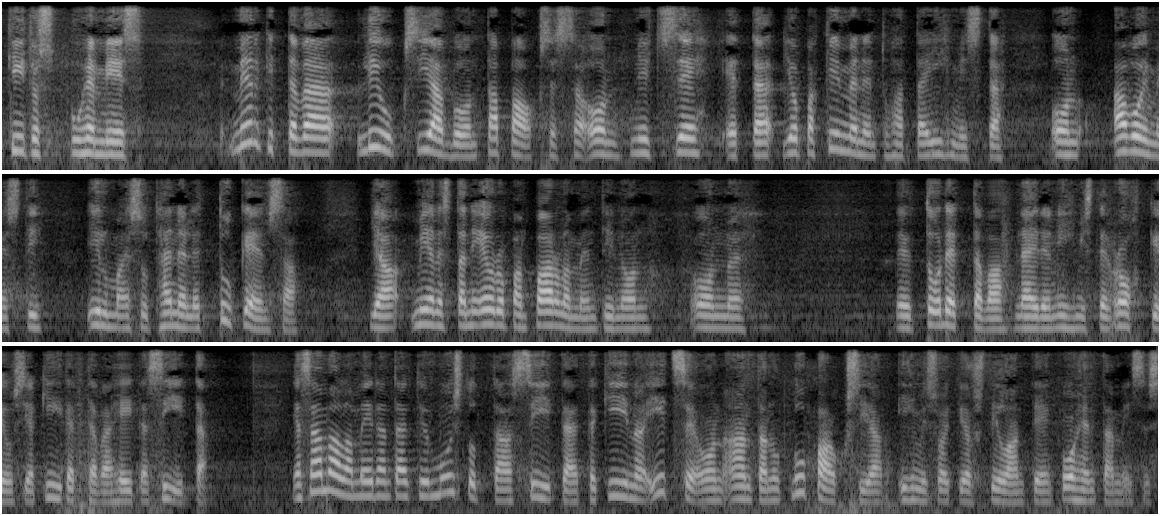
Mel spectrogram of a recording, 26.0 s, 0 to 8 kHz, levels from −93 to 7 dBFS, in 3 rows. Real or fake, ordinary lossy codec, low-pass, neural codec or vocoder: fake; none; 7.2 kHz; codec, 16 kHz in and 24 kHz out, 1 kbps, XY-Tokenizer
